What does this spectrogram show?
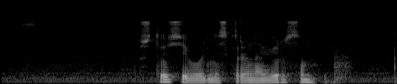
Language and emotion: Russian, neutral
